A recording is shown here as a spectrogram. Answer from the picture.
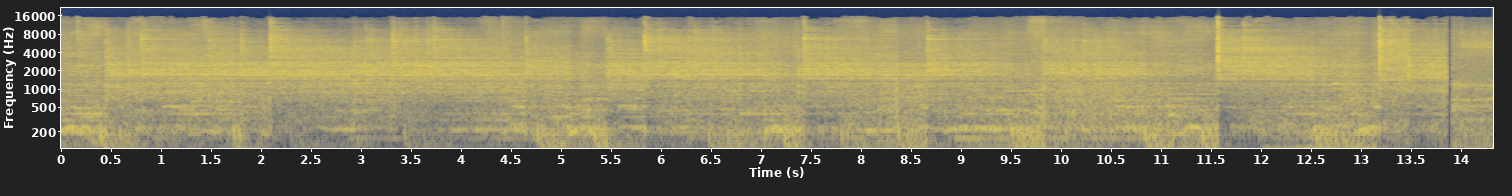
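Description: Music playing continuously, laid over the footage.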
